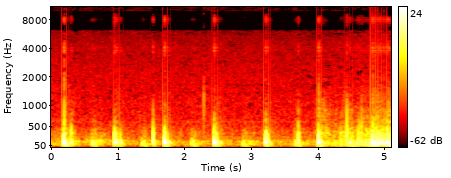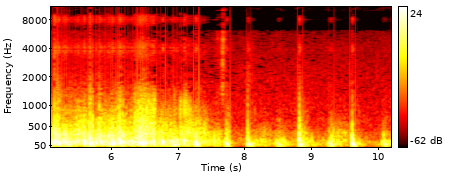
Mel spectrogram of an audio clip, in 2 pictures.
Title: Pressure and breath-hold heart sound !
